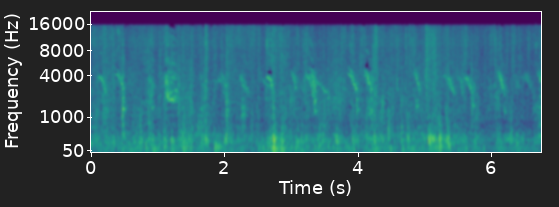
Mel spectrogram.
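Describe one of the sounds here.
Chickens peck rapidly at feed.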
